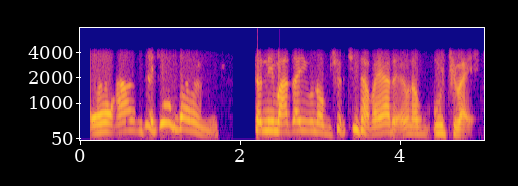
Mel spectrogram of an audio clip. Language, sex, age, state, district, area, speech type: Bodo, female, 60+, Assam, Udalguri, urban, conversation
